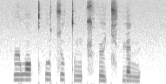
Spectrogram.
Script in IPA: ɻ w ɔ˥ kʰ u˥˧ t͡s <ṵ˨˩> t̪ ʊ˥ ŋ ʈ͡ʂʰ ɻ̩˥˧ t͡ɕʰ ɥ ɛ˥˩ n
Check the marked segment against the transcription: incorrect: u˥˩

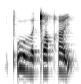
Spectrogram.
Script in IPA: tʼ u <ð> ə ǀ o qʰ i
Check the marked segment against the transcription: correct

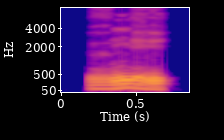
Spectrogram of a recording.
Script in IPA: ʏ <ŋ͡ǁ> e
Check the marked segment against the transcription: incorrect: ŋ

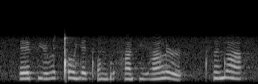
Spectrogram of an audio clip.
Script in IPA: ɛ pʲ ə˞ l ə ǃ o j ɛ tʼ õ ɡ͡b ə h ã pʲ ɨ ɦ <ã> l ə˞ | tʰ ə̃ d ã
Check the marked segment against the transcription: correct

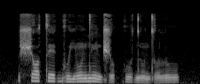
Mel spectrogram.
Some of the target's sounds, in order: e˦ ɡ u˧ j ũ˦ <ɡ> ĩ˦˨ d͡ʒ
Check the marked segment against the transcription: incorrect: d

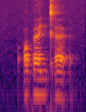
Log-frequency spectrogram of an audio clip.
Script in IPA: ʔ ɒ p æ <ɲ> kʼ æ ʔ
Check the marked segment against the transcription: correct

